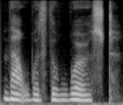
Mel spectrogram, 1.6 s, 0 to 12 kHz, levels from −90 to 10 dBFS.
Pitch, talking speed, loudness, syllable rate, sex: 175 Hz, 145 wpm, -17 LUFS, 2.7 syllables/s, female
